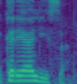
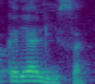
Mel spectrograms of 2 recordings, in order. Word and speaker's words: Кориолис: математика инженера гаспара гюстава кориолиса и поскольку он был французом правильное ударение ставится на последний слог его фамилии к realise опыта на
